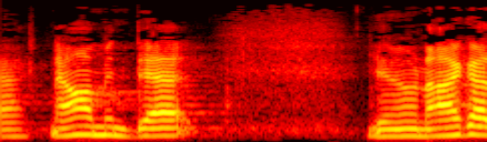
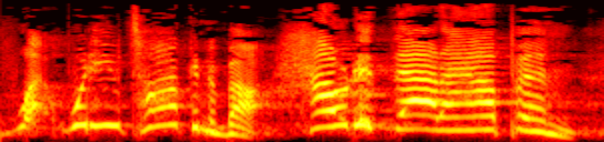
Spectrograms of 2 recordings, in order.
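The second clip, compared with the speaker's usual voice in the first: much higher, alarmed wife's voice; shocked wife; 10 semitones higher, 5 dB louder than usual. Pretend. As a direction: squeal it in disbelief. Wife shocked by pig news.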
